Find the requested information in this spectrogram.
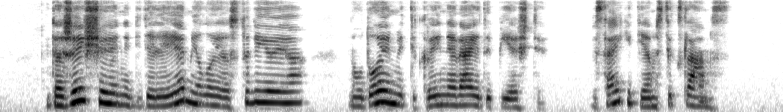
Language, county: Lithuanian, Kaunas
